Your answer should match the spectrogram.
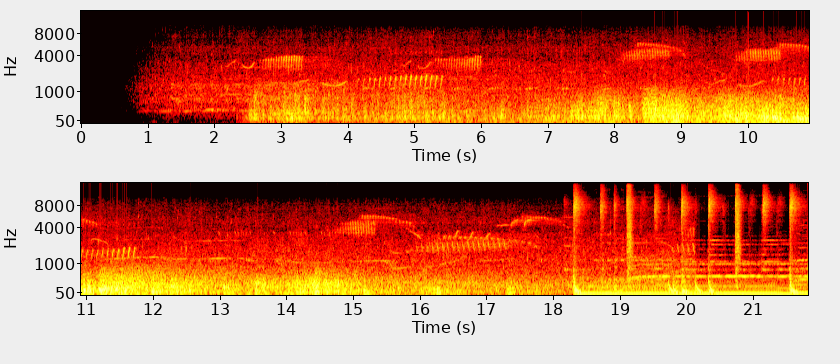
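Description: Intro sound effects: after about a second of silence, a thunderstorm-like rumble builds up, with short chirping and trilling animal-like calls repeating over it. About two seconds before the end, music comes in suddenly with sharp strikes and a steady low tone.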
